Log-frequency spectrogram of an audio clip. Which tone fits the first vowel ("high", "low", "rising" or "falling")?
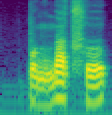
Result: low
